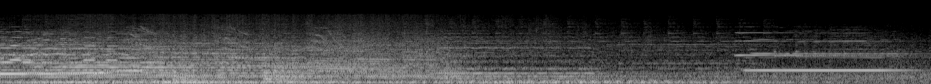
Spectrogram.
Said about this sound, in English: The train was coming closer. I could hear its bell, its cry, its whistle crying.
